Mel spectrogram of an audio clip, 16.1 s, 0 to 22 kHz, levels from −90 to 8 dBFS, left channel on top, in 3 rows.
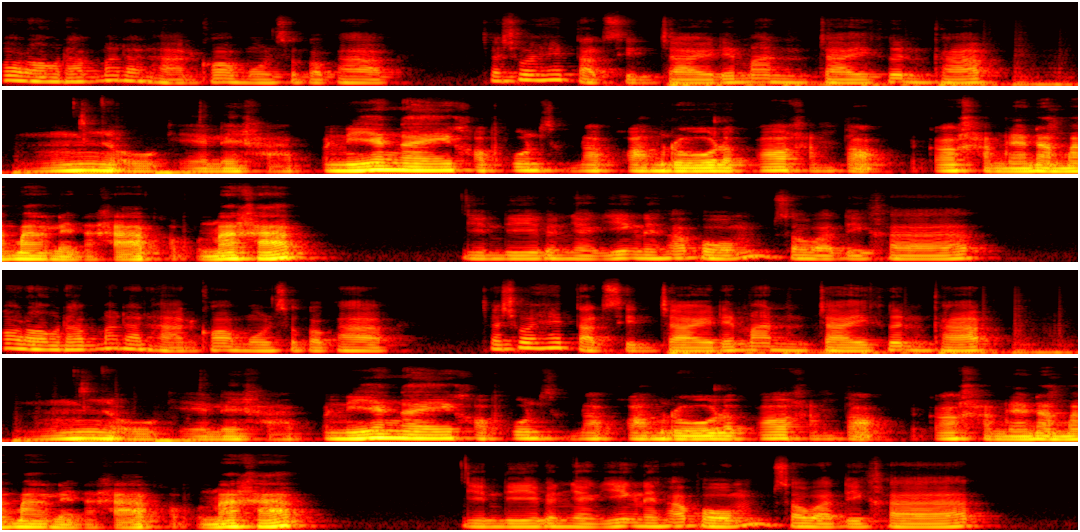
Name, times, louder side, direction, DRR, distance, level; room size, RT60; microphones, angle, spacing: voice 1, 0.0-1.9 2.4-4.9 13.1-15.6, right 2 dB, 30° right, 0.9 m, -29 dB
sound 1, 3.0-6.4 6.7-6.8, equal, 55° right, 2.8 m, -37 dB
voice 2, 5.5-9.8 10.0-12.2, left 1 dB, 20° left, 0.6 m, -23 dB
8.9 x 3.0 x 4.7 m
head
